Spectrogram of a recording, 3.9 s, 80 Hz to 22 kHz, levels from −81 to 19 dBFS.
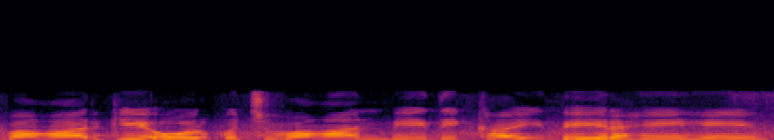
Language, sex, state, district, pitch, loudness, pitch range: Hindi, female, Madhya Pradesh, Dhar, 280 Hz, -13 LUFS, 275-300 Hz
